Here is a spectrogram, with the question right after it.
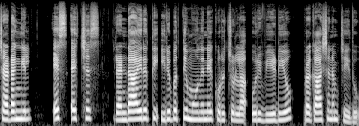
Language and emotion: Malayalam, neutral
